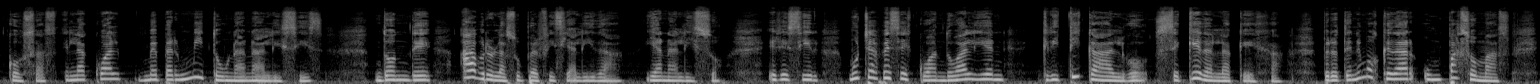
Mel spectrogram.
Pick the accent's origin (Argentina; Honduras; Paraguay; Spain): Argentina; Buenos Aires; Para la gente de allá, nos dicen los porteños, y somos los porteños.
